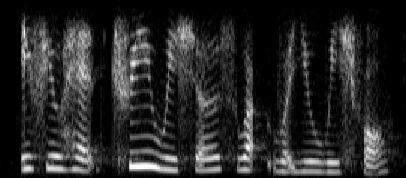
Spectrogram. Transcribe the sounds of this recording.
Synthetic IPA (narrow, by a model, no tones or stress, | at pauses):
ifjuɦɛd̚tʰɹiwiʃəswɔt̚wədjuwiʃfɔ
